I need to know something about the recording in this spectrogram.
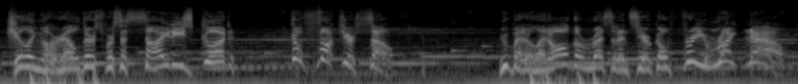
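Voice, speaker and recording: A man playing a gutsy, righteous, hot-headed low-ranking yakuza in a game cutscene, blunt and streetwise in his talk. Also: animated, unhurried, vocal fry, music in the background, exaggerated voice. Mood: outraged. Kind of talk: dramatic game cutscene voice acting.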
